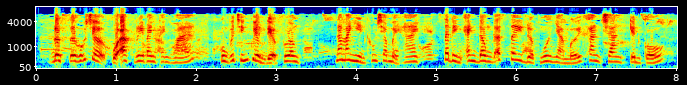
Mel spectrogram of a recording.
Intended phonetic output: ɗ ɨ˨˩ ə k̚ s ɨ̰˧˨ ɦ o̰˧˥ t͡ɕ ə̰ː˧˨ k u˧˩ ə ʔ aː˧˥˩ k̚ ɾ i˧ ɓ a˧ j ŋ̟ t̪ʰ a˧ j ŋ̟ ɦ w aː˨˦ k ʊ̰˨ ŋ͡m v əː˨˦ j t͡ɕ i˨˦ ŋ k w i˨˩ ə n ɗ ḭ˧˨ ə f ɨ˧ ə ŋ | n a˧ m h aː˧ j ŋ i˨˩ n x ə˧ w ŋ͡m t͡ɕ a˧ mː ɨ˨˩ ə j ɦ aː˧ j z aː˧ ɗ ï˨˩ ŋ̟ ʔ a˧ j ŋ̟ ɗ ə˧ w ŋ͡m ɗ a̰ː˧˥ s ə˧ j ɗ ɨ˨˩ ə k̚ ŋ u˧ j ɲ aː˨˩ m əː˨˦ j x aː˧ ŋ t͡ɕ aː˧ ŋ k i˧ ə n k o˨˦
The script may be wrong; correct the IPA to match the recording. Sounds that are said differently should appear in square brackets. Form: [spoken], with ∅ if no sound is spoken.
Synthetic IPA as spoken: ɗ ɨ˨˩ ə k̚ s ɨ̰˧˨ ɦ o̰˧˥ t͡ɕ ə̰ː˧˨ k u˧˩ ə ʔ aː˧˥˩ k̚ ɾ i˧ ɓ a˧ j ŋ̟ t̪ʰ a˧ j ŋ̟ ɦ w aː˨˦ k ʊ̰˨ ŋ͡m v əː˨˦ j t͡ɕ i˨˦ ŋ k w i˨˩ ə n ɗ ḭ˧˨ ə f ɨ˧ ə ŋ | n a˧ m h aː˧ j ŋ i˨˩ n x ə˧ w ŋ͡m t͡ɕ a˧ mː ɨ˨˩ ə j ɦ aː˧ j z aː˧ ɗ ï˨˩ ŋ̟ ʔ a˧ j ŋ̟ ɗ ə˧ w ŋ͡m ɗ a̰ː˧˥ s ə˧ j ɗ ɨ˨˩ ə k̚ ŋ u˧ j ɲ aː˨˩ m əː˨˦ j x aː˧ ŋ t͡ɕ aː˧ ŋ k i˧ ə n k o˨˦

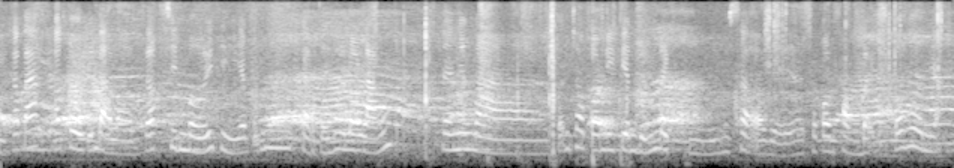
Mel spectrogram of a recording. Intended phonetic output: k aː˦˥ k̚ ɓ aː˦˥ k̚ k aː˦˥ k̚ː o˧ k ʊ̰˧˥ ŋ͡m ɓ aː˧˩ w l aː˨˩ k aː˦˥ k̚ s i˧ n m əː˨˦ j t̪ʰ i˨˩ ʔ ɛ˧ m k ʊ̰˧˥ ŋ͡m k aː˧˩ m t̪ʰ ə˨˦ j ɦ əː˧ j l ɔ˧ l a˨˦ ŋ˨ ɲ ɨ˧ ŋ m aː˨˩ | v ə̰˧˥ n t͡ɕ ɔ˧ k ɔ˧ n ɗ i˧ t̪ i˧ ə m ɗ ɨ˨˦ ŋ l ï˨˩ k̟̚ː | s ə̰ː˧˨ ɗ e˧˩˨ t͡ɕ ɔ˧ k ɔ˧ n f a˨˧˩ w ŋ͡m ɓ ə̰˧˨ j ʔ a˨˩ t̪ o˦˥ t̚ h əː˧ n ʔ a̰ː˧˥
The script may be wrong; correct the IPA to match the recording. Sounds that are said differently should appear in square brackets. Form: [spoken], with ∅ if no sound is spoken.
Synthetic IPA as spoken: k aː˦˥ k̚ ɓ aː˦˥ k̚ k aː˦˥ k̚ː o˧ k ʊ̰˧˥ ŋ͡m ɓ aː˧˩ w l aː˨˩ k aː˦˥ k̚ s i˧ n m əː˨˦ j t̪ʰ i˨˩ ʔ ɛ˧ m k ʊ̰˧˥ ŋ͡m k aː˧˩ m t̪ʰ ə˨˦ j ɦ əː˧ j l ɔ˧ l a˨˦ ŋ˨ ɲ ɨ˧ ŋ m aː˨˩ | v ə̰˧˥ n t͡ɕ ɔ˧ k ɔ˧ n ɗ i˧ t̪ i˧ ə m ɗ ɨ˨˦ ŋ l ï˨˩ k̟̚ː | s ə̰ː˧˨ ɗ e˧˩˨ t͡ɕ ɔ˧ k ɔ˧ n f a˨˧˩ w ŋ͡m ɓ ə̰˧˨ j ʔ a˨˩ t̪ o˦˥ t̚ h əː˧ n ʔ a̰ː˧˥

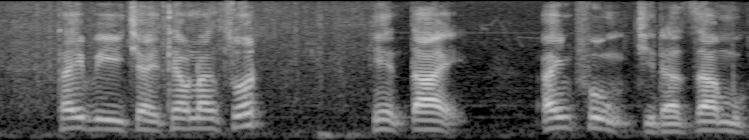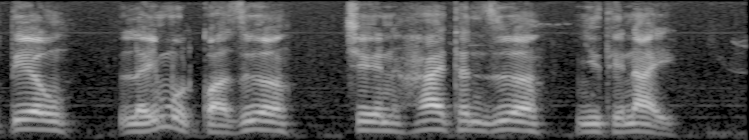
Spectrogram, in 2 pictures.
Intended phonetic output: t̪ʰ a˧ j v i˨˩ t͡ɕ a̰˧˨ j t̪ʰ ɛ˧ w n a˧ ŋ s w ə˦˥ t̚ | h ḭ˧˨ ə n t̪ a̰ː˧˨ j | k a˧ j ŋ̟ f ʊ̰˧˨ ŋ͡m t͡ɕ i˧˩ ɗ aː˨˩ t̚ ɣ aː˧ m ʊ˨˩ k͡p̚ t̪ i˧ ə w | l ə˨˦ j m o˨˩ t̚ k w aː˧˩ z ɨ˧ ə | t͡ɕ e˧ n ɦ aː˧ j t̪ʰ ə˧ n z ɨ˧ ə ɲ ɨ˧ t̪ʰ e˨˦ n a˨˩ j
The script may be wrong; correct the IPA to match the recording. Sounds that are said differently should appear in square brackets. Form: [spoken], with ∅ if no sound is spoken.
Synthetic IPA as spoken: t̪ʰ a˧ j v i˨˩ t͡ɕ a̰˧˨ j t̪ʰ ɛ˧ w n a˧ ŋ s w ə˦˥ t̚ | h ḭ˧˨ ə n t̪ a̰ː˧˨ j | [ʔ] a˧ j ŋ̟ f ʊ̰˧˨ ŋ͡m t͡ɕ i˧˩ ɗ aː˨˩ t̚ [z] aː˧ m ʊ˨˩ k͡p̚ t̪ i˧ ə w | l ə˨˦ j m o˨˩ t̚ k w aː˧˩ z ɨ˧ ə | t͡ɕ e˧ n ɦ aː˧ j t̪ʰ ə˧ n z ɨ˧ ə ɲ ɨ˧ t̪ʰ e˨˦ n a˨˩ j

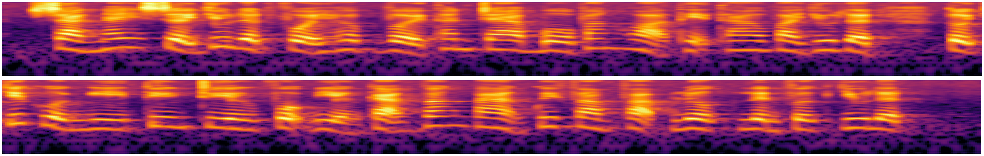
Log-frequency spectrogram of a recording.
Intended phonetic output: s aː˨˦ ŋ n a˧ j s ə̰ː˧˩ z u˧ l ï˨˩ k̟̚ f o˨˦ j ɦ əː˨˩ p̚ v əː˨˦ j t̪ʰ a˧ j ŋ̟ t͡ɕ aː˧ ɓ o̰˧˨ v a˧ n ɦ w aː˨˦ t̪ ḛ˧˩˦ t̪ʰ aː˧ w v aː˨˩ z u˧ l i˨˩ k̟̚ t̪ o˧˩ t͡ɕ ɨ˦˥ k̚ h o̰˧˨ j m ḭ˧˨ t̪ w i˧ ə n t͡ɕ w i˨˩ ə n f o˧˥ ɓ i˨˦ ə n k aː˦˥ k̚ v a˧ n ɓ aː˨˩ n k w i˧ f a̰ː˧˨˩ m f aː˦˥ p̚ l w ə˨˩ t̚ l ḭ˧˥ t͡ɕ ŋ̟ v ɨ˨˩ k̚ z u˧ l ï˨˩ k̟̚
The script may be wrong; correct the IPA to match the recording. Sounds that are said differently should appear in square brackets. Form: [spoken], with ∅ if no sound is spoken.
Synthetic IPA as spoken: s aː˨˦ ŋ n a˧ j s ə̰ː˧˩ z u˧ l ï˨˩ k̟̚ f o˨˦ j ɦ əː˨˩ p̚ v əː˨˦ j t̪ʰ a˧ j ŋ̟ t͡ɕ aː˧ ɓ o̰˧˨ v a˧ n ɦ w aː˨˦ [t̪ʰ] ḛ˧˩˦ t̪ʰ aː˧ w v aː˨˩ z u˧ l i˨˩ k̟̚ t̪ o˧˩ t͡ɕ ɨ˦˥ k̚ h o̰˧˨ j [ŋ] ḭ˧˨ t̪ w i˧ ə n t͡ɕ w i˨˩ ə n f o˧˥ ɓ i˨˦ ə n k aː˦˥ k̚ v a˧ n ɓ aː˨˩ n k w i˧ f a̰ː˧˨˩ m f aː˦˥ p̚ l w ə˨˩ t̚ l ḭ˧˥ [∅] ŋ̟ v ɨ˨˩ k̚ z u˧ l ï˨˩ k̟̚

